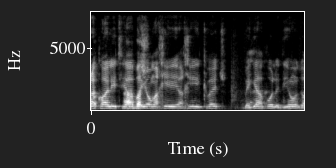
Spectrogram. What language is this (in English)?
Hebrew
